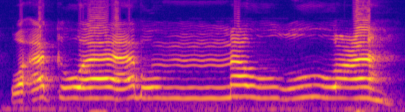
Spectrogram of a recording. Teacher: با کو میم کے ساتھ ملا کر پڑھیں گے، میم پر غنہ کریں گے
